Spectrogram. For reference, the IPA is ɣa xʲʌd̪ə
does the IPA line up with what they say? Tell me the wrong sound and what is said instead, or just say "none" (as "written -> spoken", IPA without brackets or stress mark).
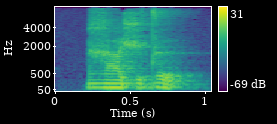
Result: ʌ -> ə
